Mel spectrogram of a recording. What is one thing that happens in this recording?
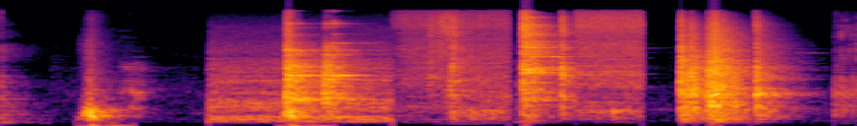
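Tap water runs and splashes steadily.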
